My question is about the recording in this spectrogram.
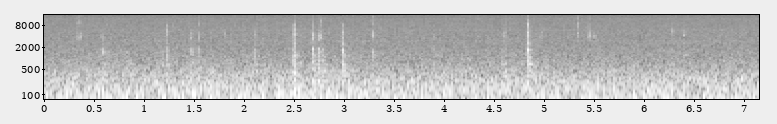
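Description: Scattered light metal clicks and taps of a small screwdriver and Torx screws being fitted into the printer's heatbed and Z-axis brackets. Two sharper clicks stand out, about two and a half and nearly five seconds in, over a steady low hiss.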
